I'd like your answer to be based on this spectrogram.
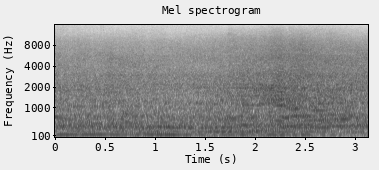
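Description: Factory stock race cars roar around Tulsa Speedway in a feature race, loud sustained engine drone with rising revs as cars pass.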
